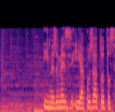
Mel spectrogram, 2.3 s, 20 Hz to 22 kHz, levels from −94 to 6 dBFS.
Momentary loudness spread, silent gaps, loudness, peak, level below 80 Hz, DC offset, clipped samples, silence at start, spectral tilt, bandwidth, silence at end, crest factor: 17 LU; none; -20 LUFS; -8 dBFS; -34 dBFS; under 0.1%; under 0.1%; 0 s; -5 dB/octave; 8 kHz; 0 s; 14 dB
